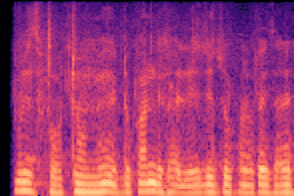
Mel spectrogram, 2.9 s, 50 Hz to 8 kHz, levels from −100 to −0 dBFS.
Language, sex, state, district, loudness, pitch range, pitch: Hindi, male, Madhya Pradesh, Katni, -15 LUFS, 110-125 Hz, 115 Hz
